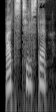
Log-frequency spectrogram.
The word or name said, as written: retstilstand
